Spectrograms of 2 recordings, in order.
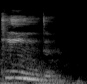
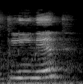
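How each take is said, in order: First: The ending is just a d sound. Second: The ending is said as an extra syllable. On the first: The speaker calls it right. "sino cleaned" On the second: The speaker calls it wrong. "no decimos cleaned"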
